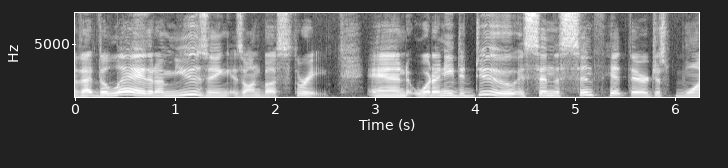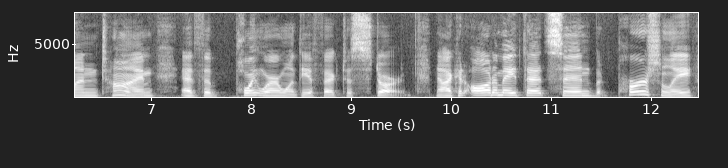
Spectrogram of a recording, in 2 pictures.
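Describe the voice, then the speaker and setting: A man's voice: on the high side, no echo. American man teaching, close dry sound. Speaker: tutorial host. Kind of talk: scripted instructional narration. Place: studio, indoors.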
